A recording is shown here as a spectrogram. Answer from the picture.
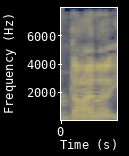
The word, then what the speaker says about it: Dinah: He mourns for Dinah, even though it's pronounced Dina, because she was a good one, and thinking back on last episode, he questions why the owl only let him live.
